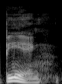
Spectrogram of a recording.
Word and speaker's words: Beyng: But if you listen to any Heideggerian scholar on YouTube or on their personal website, they tend to just pronounce it being, B-E-Y-N-G, being. B-E-Y-N-G is an Englishification of S-E-Y-N, which is the German.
